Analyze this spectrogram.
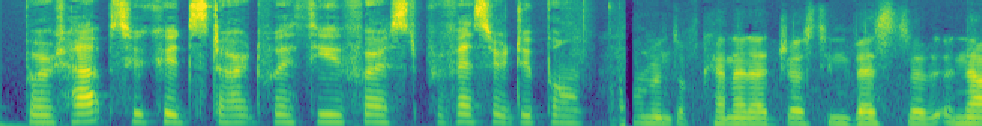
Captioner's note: speaking in French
